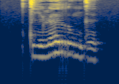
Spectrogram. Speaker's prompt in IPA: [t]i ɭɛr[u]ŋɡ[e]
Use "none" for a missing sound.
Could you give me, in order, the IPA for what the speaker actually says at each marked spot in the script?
t, u, e

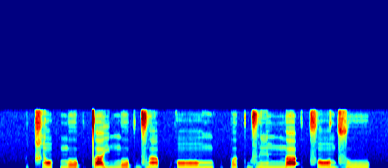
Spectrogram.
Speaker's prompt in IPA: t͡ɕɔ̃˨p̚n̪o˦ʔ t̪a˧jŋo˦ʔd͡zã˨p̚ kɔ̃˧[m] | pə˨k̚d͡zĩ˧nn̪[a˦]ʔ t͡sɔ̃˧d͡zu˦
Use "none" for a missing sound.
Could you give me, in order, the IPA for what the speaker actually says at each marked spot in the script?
ŋ, a˦

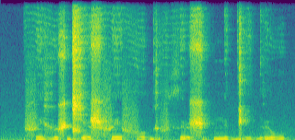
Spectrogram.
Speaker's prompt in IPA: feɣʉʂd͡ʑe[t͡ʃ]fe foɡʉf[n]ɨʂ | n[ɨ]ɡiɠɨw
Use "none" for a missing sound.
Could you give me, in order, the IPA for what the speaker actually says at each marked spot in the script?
ʂ, θ, ɨ

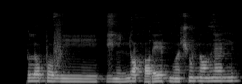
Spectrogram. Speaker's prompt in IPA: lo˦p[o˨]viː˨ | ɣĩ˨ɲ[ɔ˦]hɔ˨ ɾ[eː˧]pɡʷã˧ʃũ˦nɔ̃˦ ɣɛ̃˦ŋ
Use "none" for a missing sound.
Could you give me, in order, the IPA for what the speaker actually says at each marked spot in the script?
o˧, ɔ˦, eː˦

